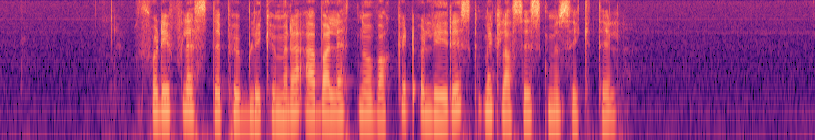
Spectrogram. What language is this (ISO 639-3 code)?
nor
